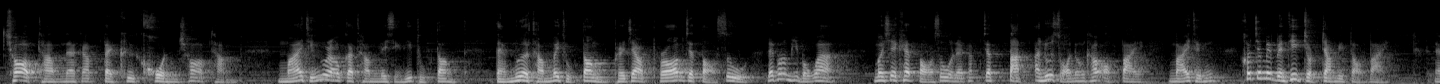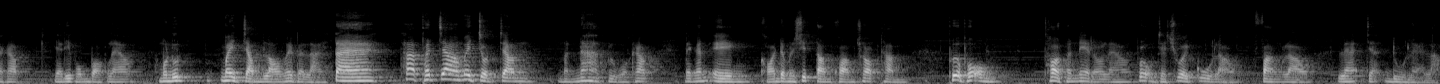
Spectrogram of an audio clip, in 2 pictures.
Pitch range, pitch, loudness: 120-165 Hz, 135 Hz, -23 LUFS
